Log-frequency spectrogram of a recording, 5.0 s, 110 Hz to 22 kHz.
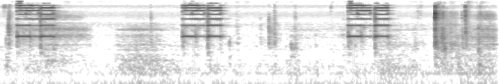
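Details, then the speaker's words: Early SwellPro fishing drone being rebuilt with a new flight controller and ESCs, bench tested indoors; repeated bursts of rapid high-pitched ESC beeps about every 1.5 s; owner suspects no signal or a bad pin connection; repeated beeping, cause unknown. "So it might be beeping because it's got no signal, but tough luck, man, tough luck."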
